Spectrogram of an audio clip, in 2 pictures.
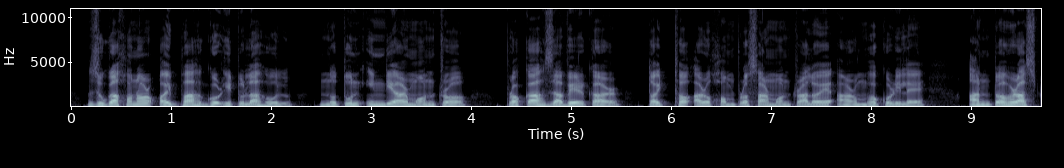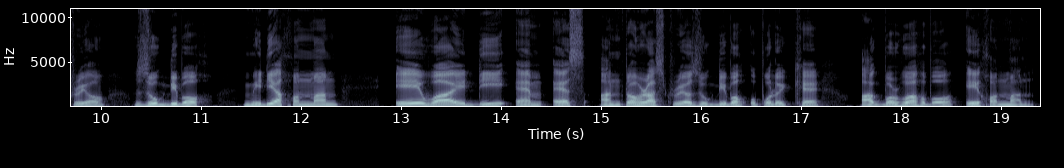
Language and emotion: Assamese, neutral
